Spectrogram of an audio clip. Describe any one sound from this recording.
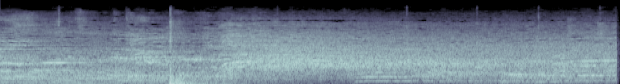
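A crowd cheers and applauds loudly in a large echoing hall.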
